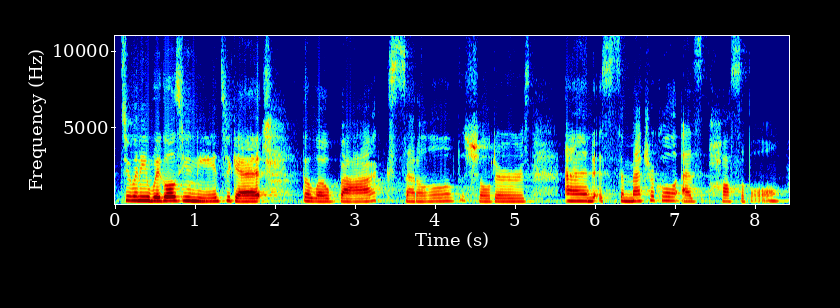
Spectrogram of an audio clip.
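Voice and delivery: calm Yoga Nidra leading, phrase by phrase; guided meditation. Acted. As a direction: guide them gently into deep relaxation. Leads guided relaxation practice.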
